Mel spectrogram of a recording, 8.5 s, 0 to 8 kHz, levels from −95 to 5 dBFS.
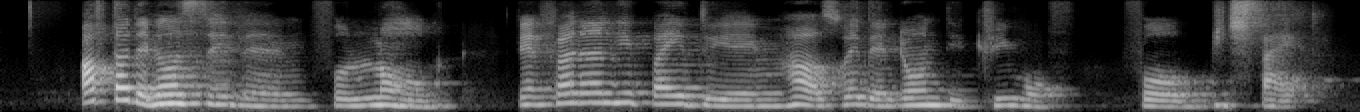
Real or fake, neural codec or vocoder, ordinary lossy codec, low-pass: fake; codec, 16 kHz, 1 kbps, X-Codec, HuBERT features, trained on balanced general audio; none; none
